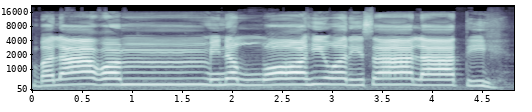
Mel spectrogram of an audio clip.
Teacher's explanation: اس آیت میں اللہ بلاغم سے تنوین کے بعد حروف یرملون میں سے میم آ گیا ہے، اس وجہ سے غنّے کے کرنے کے ساتھ ساتھ ہم ادغام بھی کریں گے اور ایسے پڑھیں گے بلاغن کی جگہ بلاغم، اس غین کو میم کے ساتھ ملائیں گے کیونکہ یہاں پر ادغام ہو رہا ہے۔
